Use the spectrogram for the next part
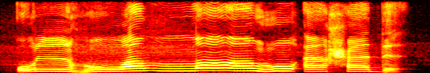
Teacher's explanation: lam jalalahnya ini hukumnya Mad Thobi'i dan panjangnya hanya boleh 2 harokat tidak boleh lebih tidak boleh kurang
